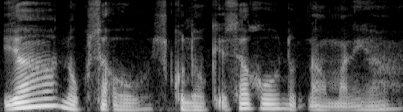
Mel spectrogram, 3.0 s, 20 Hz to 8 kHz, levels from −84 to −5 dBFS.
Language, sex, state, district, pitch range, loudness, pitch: Garo, male, Meghalaya, West Garo Hills, 95-125 Hz, -23 LUFS, 110 Hz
